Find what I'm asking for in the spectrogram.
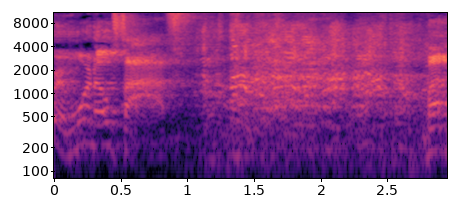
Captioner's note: audience Laughing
